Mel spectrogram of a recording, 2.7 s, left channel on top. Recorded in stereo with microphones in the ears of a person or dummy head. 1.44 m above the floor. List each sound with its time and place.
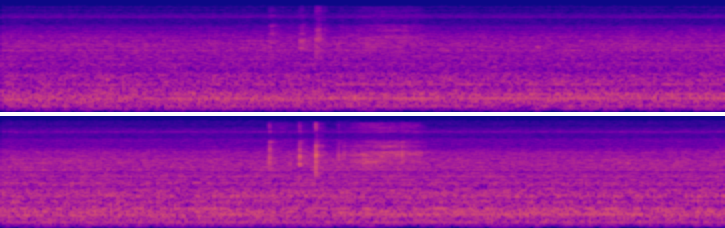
0.0 s running water: 25° right (ahead or behind), 1.3 m
1.0 s tape being pulled: 45° right (ahead or behind), 1.3 m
